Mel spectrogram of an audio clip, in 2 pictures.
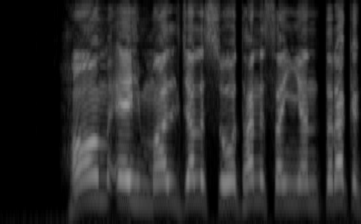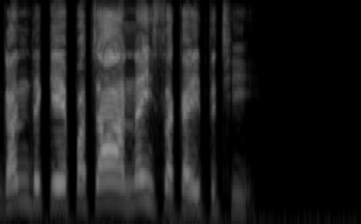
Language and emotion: Maithili, disgusted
